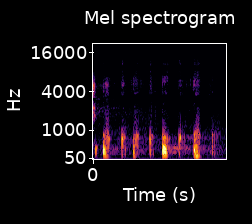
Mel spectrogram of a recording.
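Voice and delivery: rhythmic, voiceless repeated whisper; hollow whisper. Acted. Poet echoing the word for hollow, rhythmic whisper. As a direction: whisper it like an empty echo. Hollow echo within a slam poem.

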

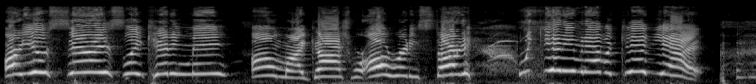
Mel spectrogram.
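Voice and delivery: high, loud panicked yelling at the screen; screaming in real alarm at a burning house; panicked shouting. Real, not acted. Streamer yelling at her sims as the house burns, panicked shout.

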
